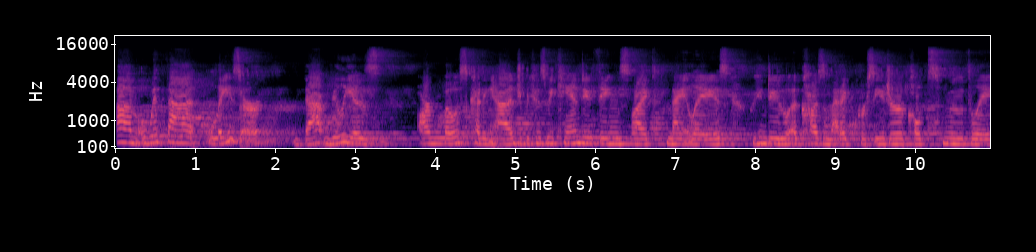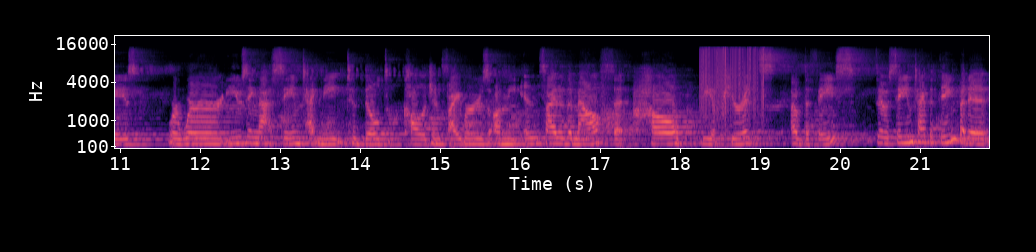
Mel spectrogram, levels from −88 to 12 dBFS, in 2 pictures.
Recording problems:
off-mic speech; far
room echo; slight; dies away in 1.7 s
crackling; loud; at 18 s; 8 dB below the speech

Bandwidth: 14 kHz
